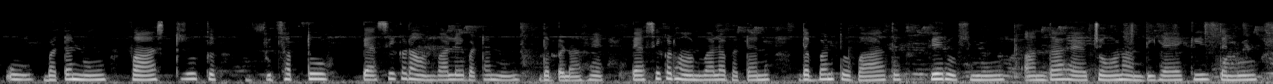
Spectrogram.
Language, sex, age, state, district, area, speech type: Punjabi, female, 45-60, Punjab, Jalandhar, urban, spontaneous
